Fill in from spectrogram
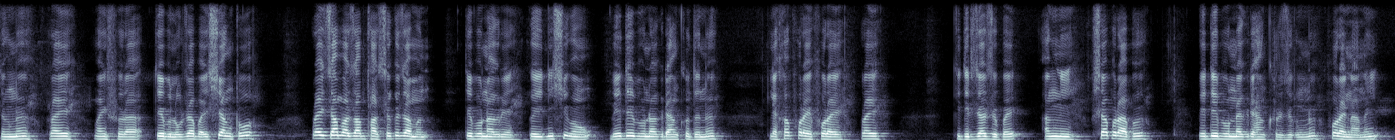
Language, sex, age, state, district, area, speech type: Bodo, male, 60+, Assam, Udalguri, rural, spontaneous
